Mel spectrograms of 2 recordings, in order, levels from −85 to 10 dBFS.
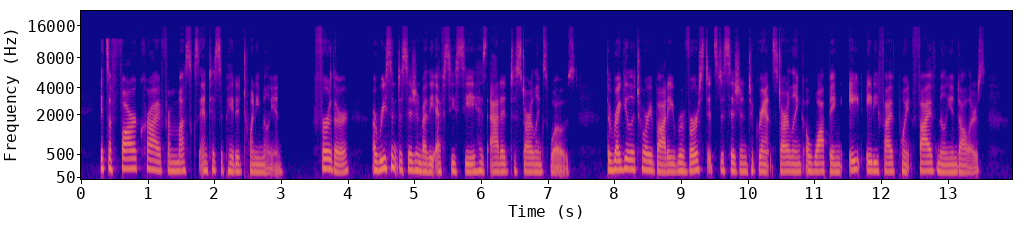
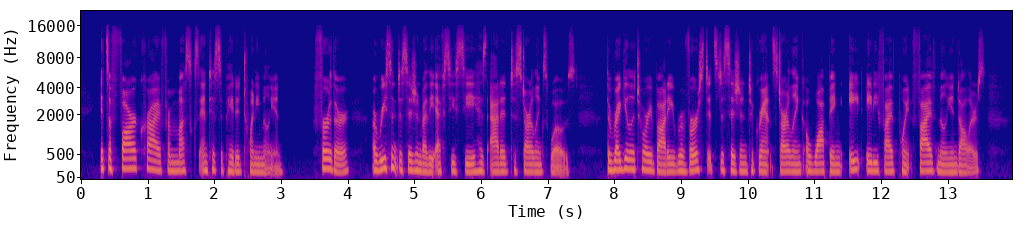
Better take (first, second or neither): second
